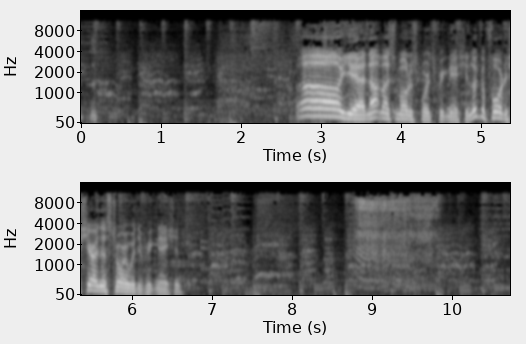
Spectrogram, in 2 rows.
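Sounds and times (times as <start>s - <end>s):
speech: 2.7s - 6.9s
loud drawn-out fart: 8.7s - 10.0s.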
